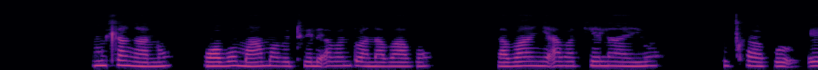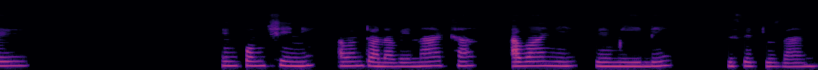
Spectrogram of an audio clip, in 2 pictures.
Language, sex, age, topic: North Ndebele, female, 36-49, health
